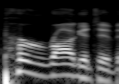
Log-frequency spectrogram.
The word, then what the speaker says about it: prerogative: It is prerogative. P-R-E. – Well, everybody pronounces that one wrong. – Prerogative. It's pre. P-R-E. Prerogative. – Nobody pronounces the first R. – I know. I'm just helping you out. – Prerogative, because pre means before.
